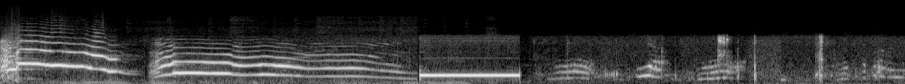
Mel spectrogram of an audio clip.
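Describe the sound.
Two long, loud wolf howls glide slowly downward one after another, followed by a steady electronic tone and then a brief stretch of muffled voices and clatter.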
